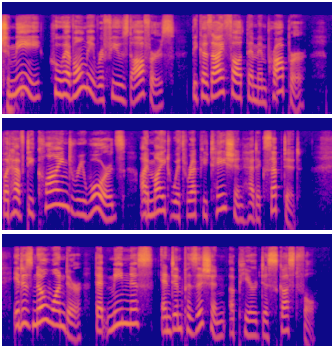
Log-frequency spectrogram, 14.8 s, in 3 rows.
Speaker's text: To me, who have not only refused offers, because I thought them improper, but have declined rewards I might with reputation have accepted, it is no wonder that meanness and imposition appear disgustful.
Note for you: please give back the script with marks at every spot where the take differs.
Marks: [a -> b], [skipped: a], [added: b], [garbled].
To me, who have [skipped: not] only refused offers, because I thought them improper, but have declined rewards I might with reputation [have -> had] accepted, it is no wonder that meanness and imposition appear disgustful.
